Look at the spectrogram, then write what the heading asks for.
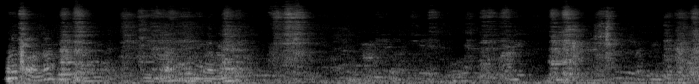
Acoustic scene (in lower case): restaurant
